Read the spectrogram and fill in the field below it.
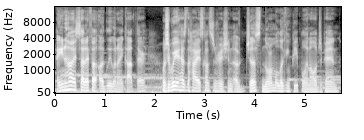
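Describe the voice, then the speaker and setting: A man's voice: fairly low pitch, very fast, over music. A young man telling comedic travel stories outdoors, self-deprecating with wry asides. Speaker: travel vlogger.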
